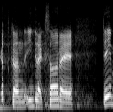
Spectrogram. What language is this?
Estonian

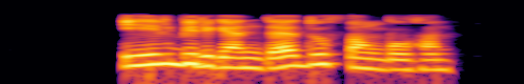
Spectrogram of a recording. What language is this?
Bashkir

